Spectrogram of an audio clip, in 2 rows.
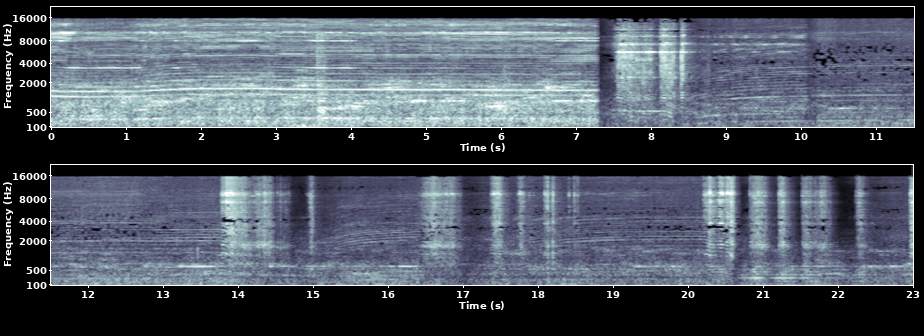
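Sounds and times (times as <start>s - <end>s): grinding disc rasping: 0.0s - 9.9s
small grinder whining: 0.0s - 23.0s.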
